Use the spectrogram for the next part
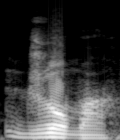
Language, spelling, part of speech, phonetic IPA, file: Polish, dżuma, noun, [ˈd͡ʒũma], Pl-dżuma.ogg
